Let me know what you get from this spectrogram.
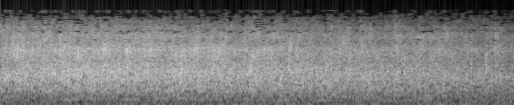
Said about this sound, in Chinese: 所以那么今天一早台长在观音堂磕头的时候呢，观世音菩萨来了，来了之后呢，他给我看到了，就在我们剧场的上面，所以呢，大家再鼓鼓掌，谢谢观世音菩萨。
